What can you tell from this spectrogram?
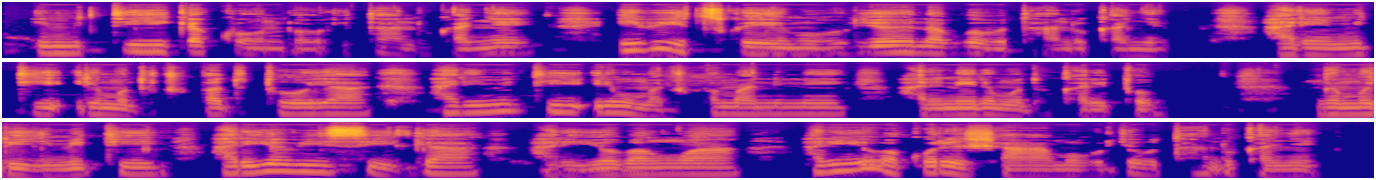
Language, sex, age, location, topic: Kinyarwanda, male, 18-24, Huye, health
